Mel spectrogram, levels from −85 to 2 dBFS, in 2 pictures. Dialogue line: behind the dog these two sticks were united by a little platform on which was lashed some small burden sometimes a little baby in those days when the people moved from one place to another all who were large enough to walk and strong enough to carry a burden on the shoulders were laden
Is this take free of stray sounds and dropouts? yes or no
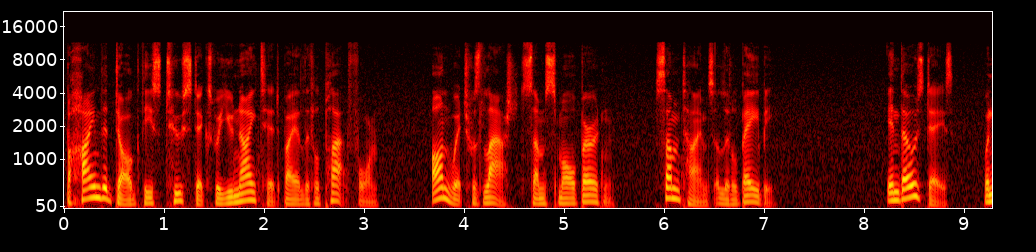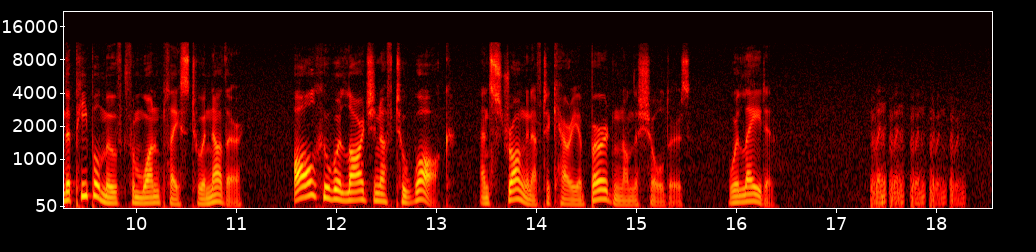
no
